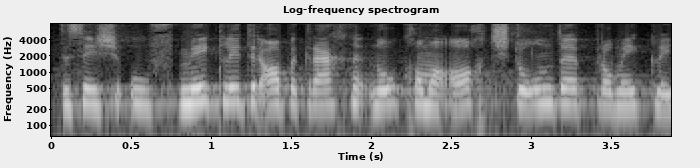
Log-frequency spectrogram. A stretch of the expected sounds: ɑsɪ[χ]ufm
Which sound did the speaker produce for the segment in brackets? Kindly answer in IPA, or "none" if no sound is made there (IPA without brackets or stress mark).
ʃ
